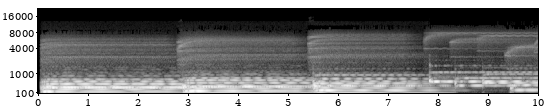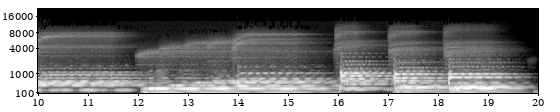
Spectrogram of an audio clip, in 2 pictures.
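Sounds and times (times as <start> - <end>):
Roland MKS-70 synthesizer voices: 0.0 - 19.6.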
